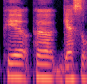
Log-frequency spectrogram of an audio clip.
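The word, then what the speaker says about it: Per Gessle: And by the way, quick side note, how you pronounce the name? Per Gessel.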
